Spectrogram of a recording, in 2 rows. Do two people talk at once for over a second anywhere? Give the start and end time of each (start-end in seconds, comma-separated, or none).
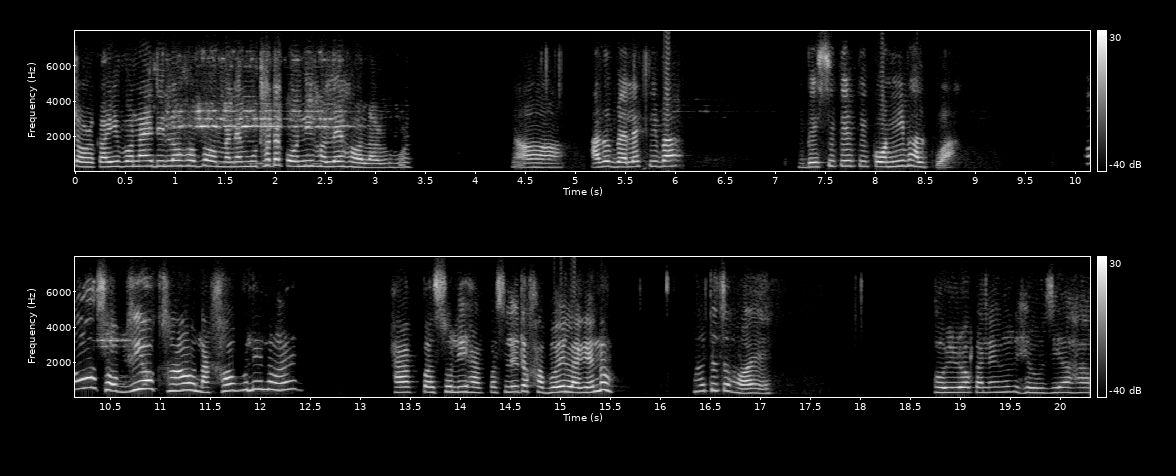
none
